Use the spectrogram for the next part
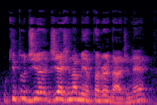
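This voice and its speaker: A Brazilian delivery rider who vlogs talks casually and animatedly to his phone camera, held at arm's length in a small room at home. His voice sits high and moves quickly, with a reverberant sound. He gestures a lot, uses slang, and keeps repeating "mano."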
